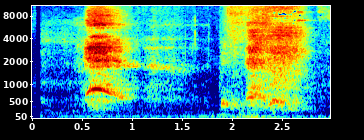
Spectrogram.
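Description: A woman sobs close by: two shaky, catching gasps with a brief quivering voiced cry, separated by a short pause. No one speaks.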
